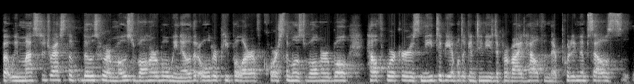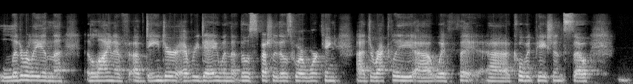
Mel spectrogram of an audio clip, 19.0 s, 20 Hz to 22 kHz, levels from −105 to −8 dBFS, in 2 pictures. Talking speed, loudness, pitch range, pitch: 195 wpm, -27 LUFS, 175-195 Hz, 185 Hz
